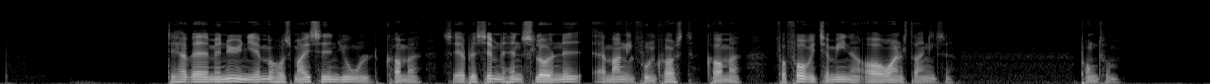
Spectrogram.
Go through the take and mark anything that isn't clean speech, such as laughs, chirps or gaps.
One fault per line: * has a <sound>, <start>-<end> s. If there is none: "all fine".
all fine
